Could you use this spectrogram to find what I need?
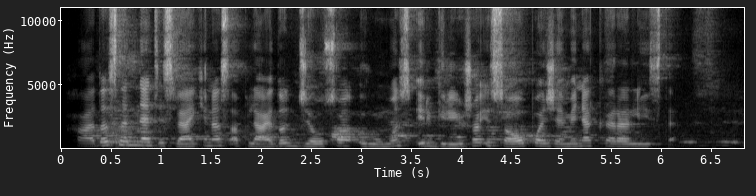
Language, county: Lithuanian, Kaunas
